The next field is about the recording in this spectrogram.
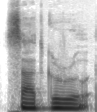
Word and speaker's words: Sadhguru: His name is, I don't even know if I'm pronouncing right, Sadhguru. – S-A-D-H-A-U-R-U? – No. Sadhguru. S-A-D-H-G-U-R-U.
